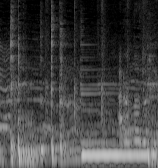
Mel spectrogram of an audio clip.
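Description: Electric bass guitar played live in a funk band, with sharp percussive attacks and a low note held from a bit past a second in.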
